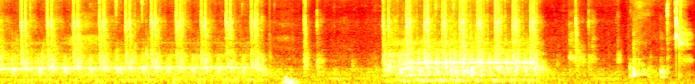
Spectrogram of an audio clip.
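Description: A Brother sewing machine stitches piping cord into a fabric edge, running in two steady bursts of rapid whirring with a brief stop between them, close and fairly loud.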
